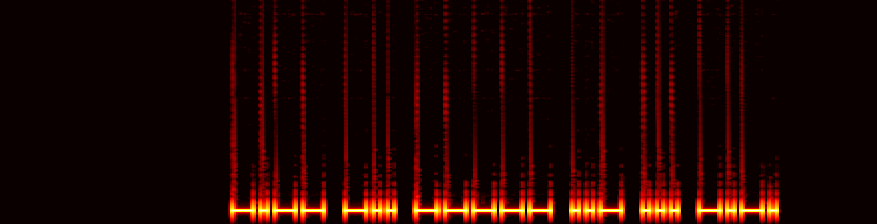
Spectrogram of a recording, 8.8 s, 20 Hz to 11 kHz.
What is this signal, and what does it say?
Morse code, heard as a keyed tone, about 17 wpm, 700 Hz. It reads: YD0USC
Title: DXCC-100 Call Signs - 6 Characters - Repeated 2x - 17wpm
